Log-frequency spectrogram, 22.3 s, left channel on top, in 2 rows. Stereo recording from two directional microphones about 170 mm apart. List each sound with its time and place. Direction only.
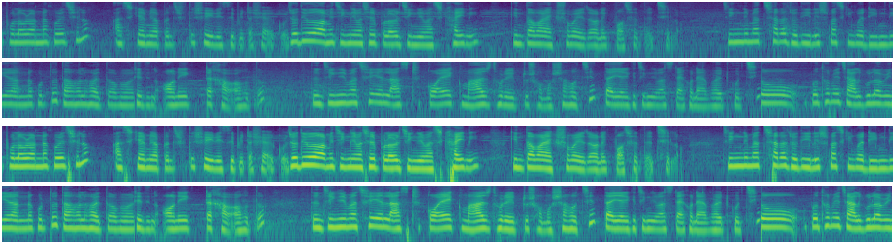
0.1 s speech: 30° right (ahead or behind)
